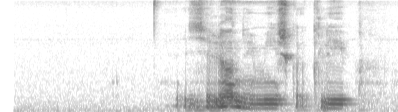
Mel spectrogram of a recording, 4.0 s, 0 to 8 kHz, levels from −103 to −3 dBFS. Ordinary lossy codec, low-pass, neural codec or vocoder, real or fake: none; none; none; real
